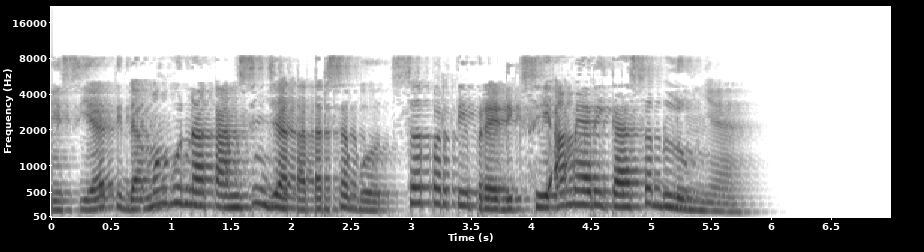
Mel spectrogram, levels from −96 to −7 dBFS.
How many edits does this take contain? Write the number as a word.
one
